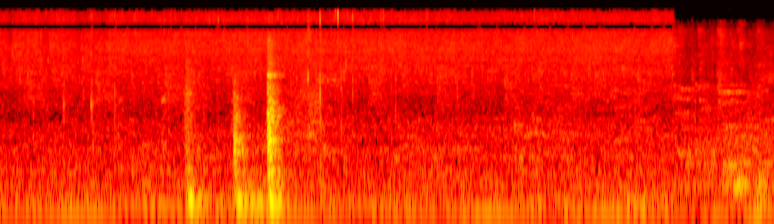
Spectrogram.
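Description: Water pouring in a thin stream into a bowl of dried porcini mushroom slices, a steady splashing hiss that stops near the end. A few dull knocks come about three to four seconds in, the loudest just after four seconds.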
